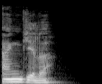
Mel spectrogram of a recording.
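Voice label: "angular", British English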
